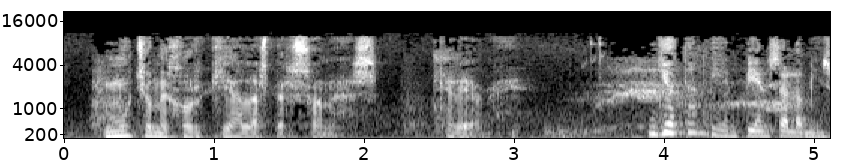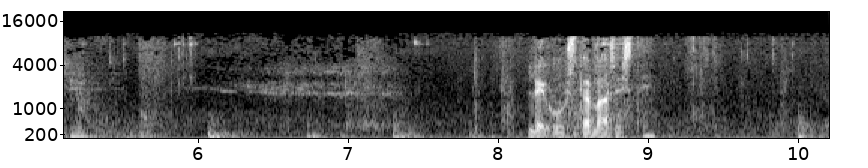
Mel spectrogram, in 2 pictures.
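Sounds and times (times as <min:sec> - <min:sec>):
speech: 0:00.3 - 0:05.4, 0:08.2 - 0:09.2
soft horse hoof clops: 0:02.2 - 0:04.3, 0:04.9 - 0:10.1
horse whinnying: 0:03.4 - 0:05.4, 0:06.0 - 0:07.5.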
